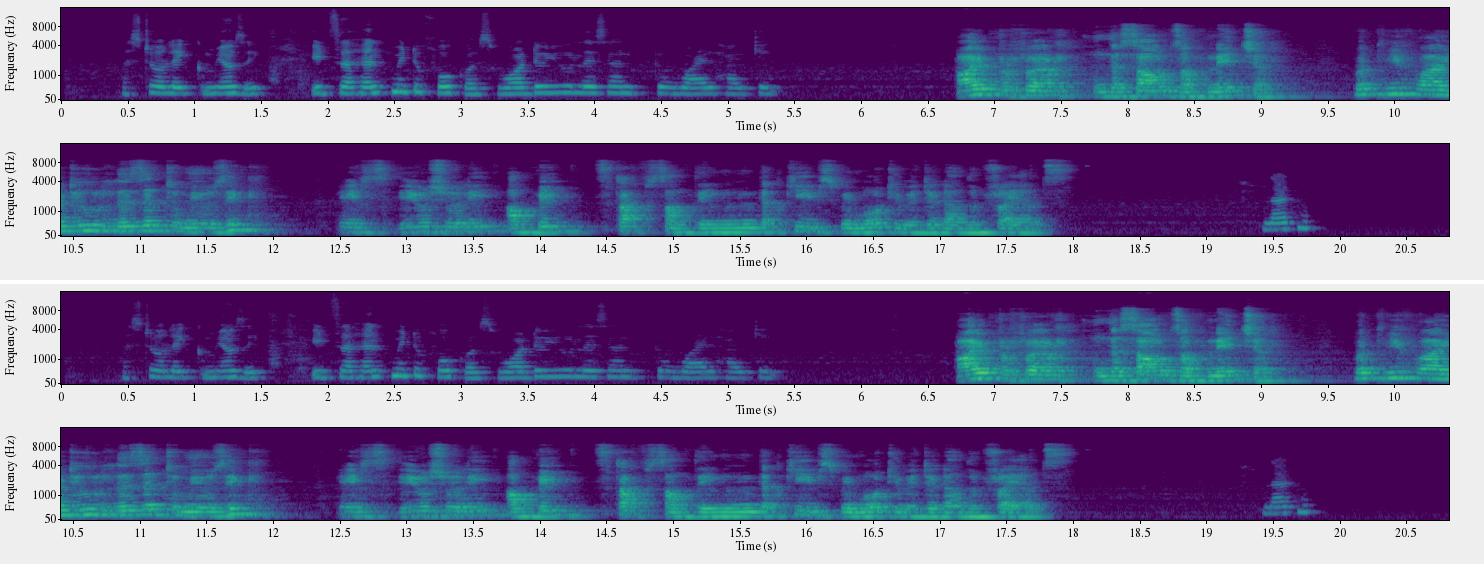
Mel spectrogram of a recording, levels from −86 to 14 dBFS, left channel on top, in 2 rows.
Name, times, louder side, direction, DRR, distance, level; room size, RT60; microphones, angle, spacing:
voice 1, 0.6-1.5 1.9-5.4 19.4-19.8, left 6 dB, 30° left, 0.4 m, -38 dB
voice 2, 6.7-9.3 9.7-12.0 12.5-17.9, right 2 dB, 10° right, 0.9 m, -27 dB
3.0 x 2.2 x 3.4 m
head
